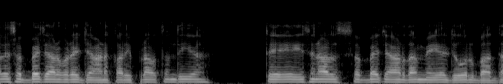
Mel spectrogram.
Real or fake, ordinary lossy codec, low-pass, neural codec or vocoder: fake; none; none; codec, 16 kHz, 4.8 kbps, FACodec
